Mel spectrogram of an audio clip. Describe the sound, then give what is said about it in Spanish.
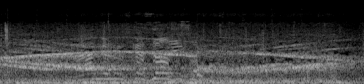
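A loud air raid siren wails across the streets of Kyiv, Ukraine, its tone slowly rising and falling over a steady wash of street noise and traffic rumble. “Y este es el sonido que ha vuelto a las calles de Kiev.”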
